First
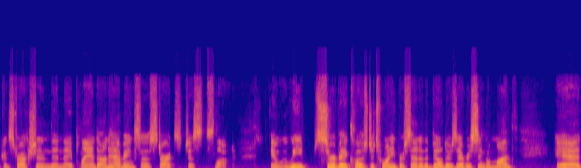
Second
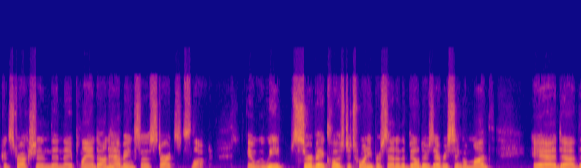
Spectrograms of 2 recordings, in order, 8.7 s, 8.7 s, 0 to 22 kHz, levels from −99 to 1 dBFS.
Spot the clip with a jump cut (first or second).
second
